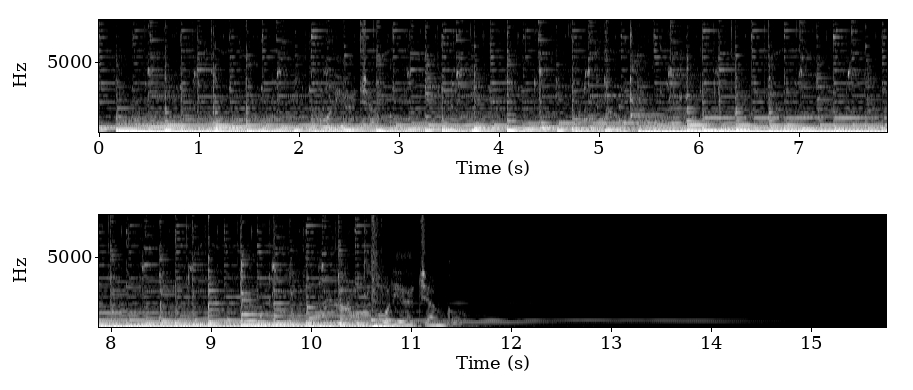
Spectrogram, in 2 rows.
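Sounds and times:
inspiring indie folk music: 0.0 - 12.0.

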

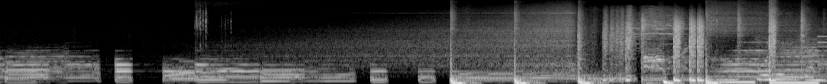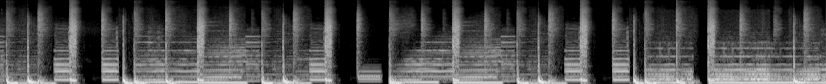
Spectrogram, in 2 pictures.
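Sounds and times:
hip hop beat: 4.5 - 16.5.

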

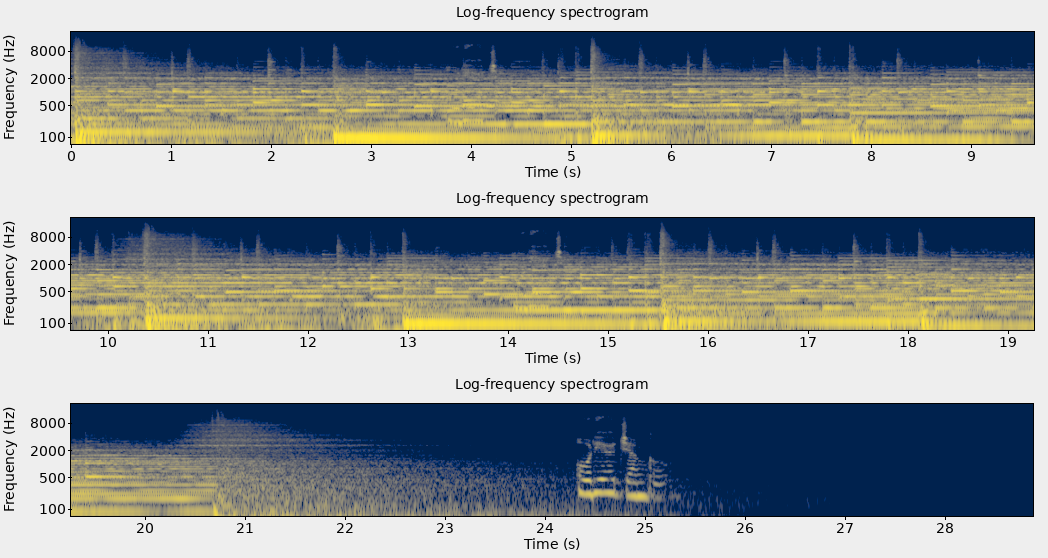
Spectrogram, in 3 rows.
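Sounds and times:
inspiring piano music: 0.0 - 21.8.

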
